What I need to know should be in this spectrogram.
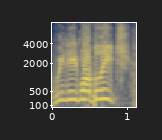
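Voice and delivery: high, drawn-out frantic yell; loud high-pitched holler; urgent yelling. Acted. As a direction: yell it in a panic at dad. Acted panic to dad walking in.

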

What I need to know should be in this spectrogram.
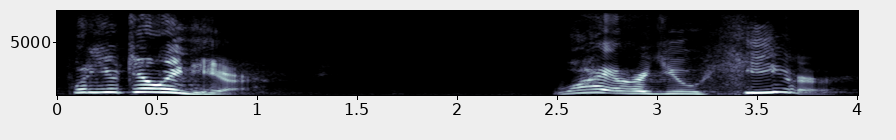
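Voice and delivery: high and loud, slowing on the second question; God's challenge. Acted. God confronts Elijah in cave.

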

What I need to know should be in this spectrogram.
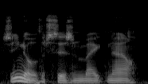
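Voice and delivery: low, quiet coach impression; folksy recruiting pitch, soft and deep; Saban. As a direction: talk a recruit round in a low, understated voice. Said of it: "He's spot on".

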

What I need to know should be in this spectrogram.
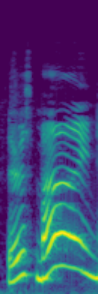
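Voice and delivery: put-on high, loud kid shout; excited shout. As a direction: yell it out like a thrilled child. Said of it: "he shouted".

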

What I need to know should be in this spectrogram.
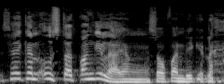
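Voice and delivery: normal talking voice

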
